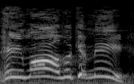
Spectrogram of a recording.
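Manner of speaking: high, loud shout across the pool; yelled call. Retold or imitated. Girl in the pool yelling to impress mom and grandpa. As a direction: yell proudly to get mom's attention. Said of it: "I yelled".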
